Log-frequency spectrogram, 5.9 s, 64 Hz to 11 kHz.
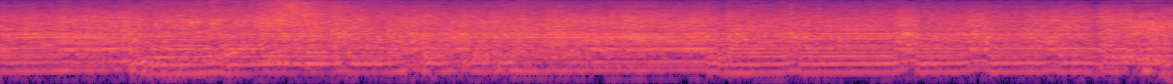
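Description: Corvette C6.R race cars run through a left-hand corner on a street circuit in Baltimore, their engines a loud, continuous roar that steps in pitch as they shift gears, with a hint of tire noise.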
